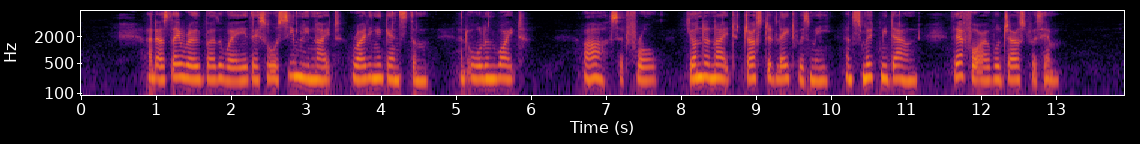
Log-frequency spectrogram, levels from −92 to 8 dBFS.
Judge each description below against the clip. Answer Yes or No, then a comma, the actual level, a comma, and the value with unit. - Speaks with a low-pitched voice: No, high, 215 Hz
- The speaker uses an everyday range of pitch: No, narrow, 1.4 semitones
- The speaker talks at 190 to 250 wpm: No, average, 165 wpm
